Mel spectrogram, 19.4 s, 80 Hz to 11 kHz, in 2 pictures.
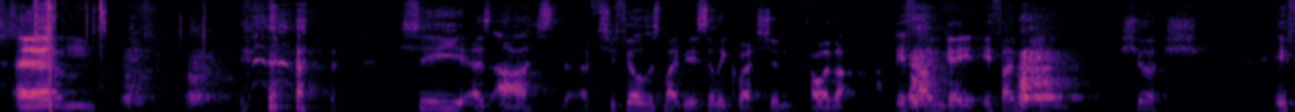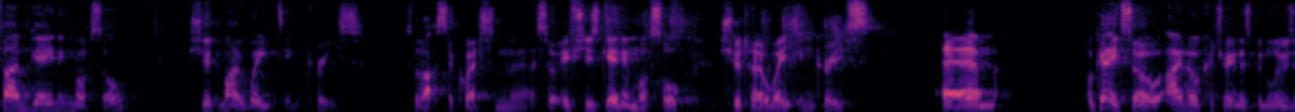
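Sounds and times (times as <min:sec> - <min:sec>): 
speech: 0:00.1 - 0:01.2, 0:01.8 - 0:09.0, 0:09.6 - 0:19.4
dog barking: 0:00.9 - 0:01.8, 0:06.8 - 0:08.3
laughter: 0:01.8 - 0:02.6.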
